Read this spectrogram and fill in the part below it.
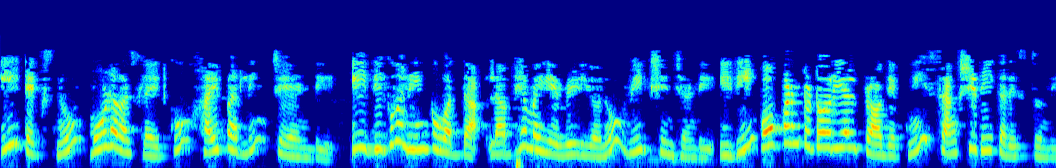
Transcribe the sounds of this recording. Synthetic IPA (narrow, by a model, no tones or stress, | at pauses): iːʈe̞ksnumuːɽɐʋɐslɐjɖkuhɐjpɐɾliŋɡt͡ʃɛːjɐɳɖḭ | iːd̪iɡuʋɐliŋkuʋɐd̪ːɐ̰lɐbʱjɐmɐje̞ːʋiːɽijo̞ːnuʋiːkʂiɲt͡ʃɐɳɖiid̪ioːpɐɳʈuʈo̞ːɾijɐlpɾaːd͡ʒek̚ʈnisɐŋkʂid̪iːkɐɾist̪und̪i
